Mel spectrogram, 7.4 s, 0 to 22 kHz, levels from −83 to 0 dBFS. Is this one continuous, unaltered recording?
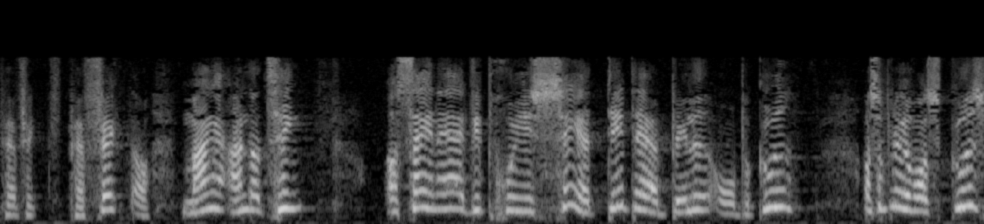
yes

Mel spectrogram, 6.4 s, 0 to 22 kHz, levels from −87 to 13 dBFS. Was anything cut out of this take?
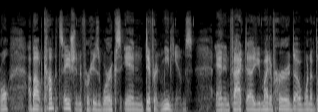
yes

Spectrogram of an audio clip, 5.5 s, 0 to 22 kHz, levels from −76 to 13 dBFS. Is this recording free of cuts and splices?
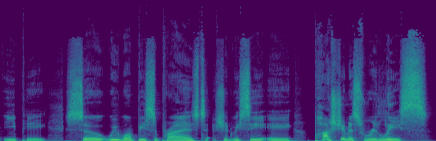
no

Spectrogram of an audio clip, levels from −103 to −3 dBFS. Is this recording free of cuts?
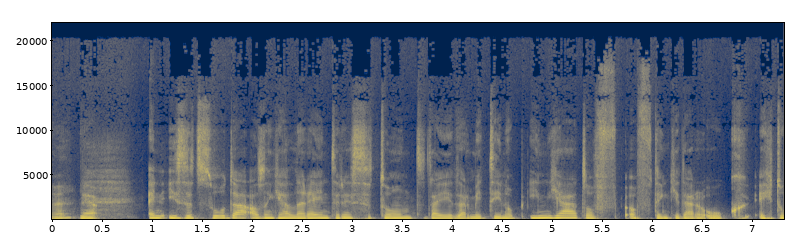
yes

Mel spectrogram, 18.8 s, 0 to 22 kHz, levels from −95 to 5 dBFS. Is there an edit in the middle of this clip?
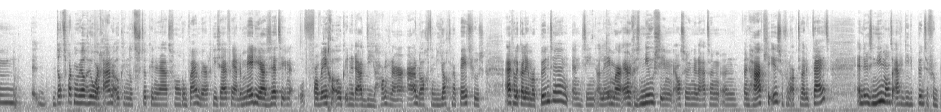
no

